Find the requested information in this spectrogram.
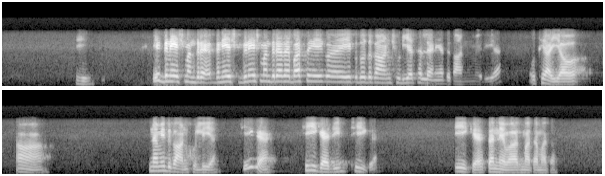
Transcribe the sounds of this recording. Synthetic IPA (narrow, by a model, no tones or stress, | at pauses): d͡ʒiː | eːɡəneːʃmə̃nd̪əɾɛːɡəneːʃɡəneːʃmə̃nd̪əɾɛːd̪ɛːbəsɪkd̪oːd̪ʊkaːnt͡ʃʰʊɽɪjaːt̪ʰəlːɛːñeːɛːd̪ʊkaːnmeːɾiːɛː | ʊt̪ʰːeːaːiːaːoː | ɦãː | nəmĩːd̪ʊkaːnkʰʊlːiːɛː | ʈʰiːkɦɛː | ʈʰiːkɦɛːd͡ʒiːʈʰiːkɦɛ̰ː | ʈʰiːkɦɛ̰ːd̪ənjəʋaːd̪maːt̪aːma̰ːt̪aː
